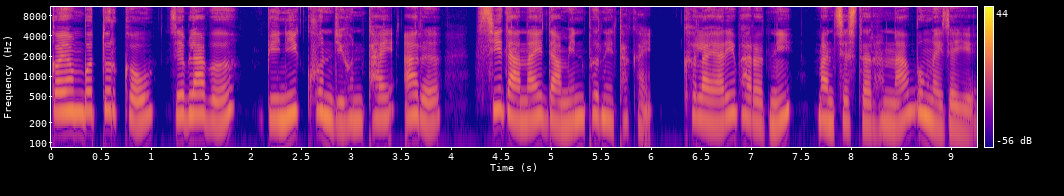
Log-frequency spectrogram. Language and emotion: Bodo, neutral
